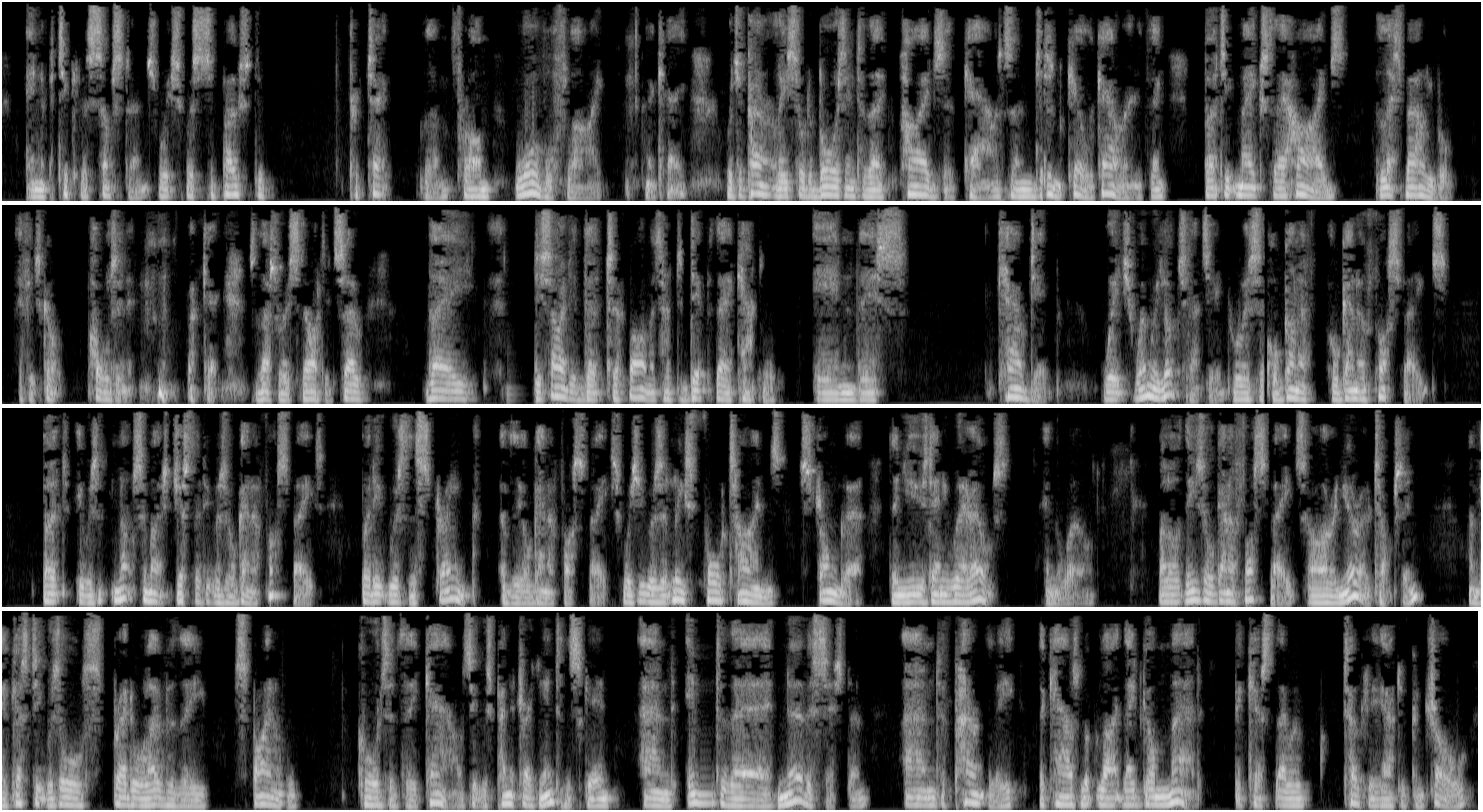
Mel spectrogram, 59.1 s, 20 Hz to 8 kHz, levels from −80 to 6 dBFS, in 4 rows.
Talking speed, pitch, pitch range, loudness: 155 wpm, 105 Hz, 100-120 Hz, -16 LUFS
